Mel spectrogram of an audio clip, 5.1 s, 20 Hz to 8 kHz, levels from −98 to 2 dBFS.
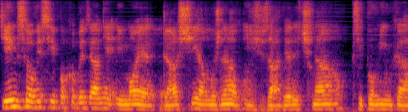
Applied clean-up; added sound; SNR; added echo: neural mask model DeepFilterNet 3.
